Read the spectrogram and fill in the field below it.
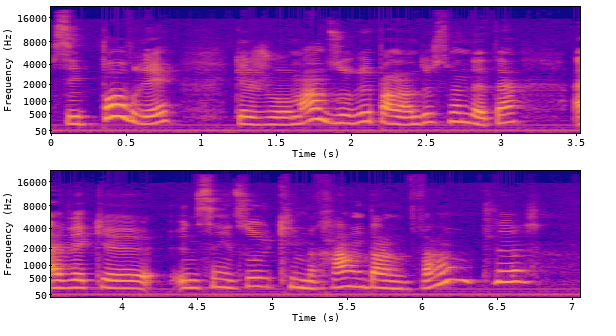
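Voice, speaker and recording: Speaking in a Quebec accent, a woman with a fairly high voice takes a fairly slow pace. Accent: Québécois French. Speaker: sewing and clothing vlogger. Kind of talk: casual vlog monologue. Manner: hesitant, many fillers.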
